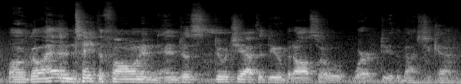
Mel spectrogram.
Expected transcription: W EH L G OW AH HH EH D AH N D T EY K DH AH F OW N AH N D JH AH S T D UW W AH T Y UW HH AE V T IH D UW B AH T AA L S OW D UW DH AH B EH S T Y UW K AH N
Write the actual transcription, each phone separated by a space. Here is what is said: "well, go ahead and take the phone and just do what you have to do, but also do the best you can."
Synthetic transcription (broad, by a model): W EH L G OW AH HH EH D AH N T EY K DH AH F OW N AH N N JH AH S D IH W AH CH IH HH AE F T IH D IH B AH T AA L S OW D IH DH AH B EH S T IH K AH N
